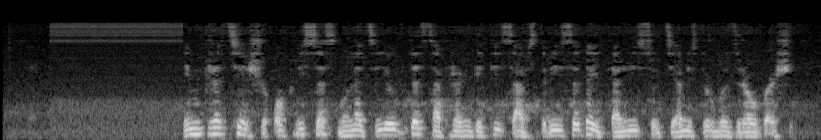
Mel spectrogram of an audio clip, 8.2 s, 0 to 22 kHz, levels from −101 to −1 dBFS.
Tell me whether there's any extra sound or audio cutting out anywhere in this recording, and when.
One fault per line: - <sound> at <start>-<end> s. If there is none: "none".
none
